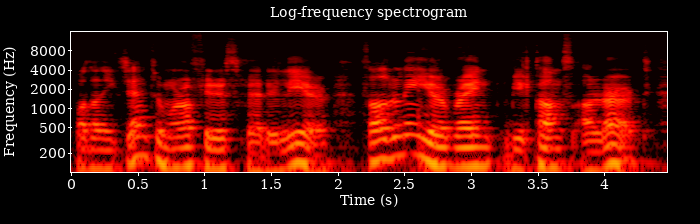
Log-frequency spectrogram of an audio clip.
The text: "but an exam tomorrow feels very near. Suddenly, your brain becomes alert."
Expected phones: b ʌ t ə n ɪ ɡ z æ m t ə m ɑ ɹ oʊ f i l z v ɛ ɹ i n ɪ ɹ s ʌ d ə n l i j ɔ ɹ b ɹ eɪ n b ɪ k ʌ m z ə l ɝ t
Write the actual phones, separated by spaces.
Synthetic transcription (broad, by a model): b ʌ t ə n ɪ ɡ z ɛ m t ə m ɑ ɹ oʊ f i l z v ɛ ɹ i l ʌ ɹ s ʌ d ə n l i j ɔ ɹ b ɹ eɪ n b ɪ k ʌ m s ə l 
